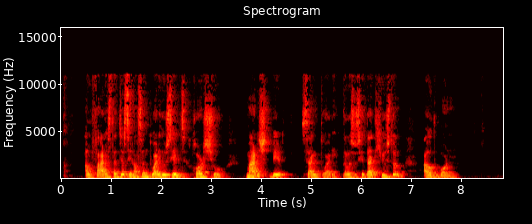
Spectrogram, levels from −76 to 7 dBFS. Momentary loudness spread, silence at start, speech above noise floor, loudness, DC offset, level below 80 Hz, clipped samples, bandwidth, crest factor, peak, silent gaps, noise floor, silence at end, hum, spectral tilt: 12 LU; 0.5 s; 43 dB; -24 LUFS; under 0.1%; -62 dBFS; under 0.1%; 11.5 kHz; 20 dB; -4 dBFS; none; -66 dBFS; 0.9 s; none; -4.5 dB/octave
